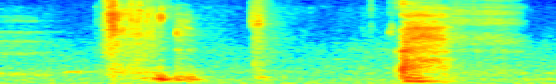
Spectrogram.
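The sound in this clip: A person sneezes: a quiet breathy build-up of short catches, then one sharp, louder burst near the end.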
